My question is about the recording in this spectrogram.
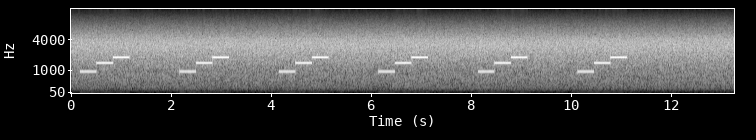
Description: Telephone call progress tone (ITU plan), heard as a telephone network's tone, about 950, 1400, 1800 Hz, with phone line noise. Special information tone.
